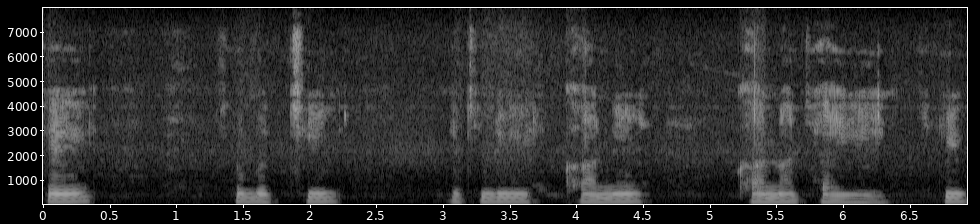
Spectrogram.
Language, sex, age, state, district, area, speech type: Hindi, male, 45-60, Uttar Pradesh, Lucknow, rural, spontaneous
